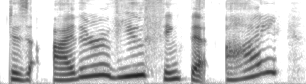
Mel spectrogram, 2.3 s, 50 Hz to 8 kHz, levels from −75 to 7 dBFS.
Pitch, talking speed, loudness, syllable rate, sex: 290 Hz, 180 wpm, -15 LUFS, 5.0 syllables/s, female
